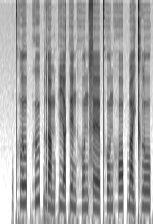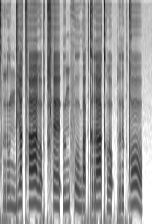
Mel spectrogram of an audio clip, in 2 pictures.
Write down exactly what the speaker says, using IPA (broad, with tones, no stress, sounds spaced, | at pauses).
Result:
pʰ l ɤː˥˩ p̚ h ɯː˥˩ p̚ r a˩˦ m k i˩˦ a̯ k e˨˩ n h o˧ n s ɛː˩˦ pʰ o˦˥ n h ɔː˦˥ p̚ b a˩˦ j kʰ l oː˧ kʰ r u˧ n d i˥˩ a̯ tʰ aː˥˩ l ɔ˦˥ ʔ t͡ɕʰ ɛː˧ ʔ ɯ˦˥ ŋ f oː˧ w a˦˥ k̚ t r aː˥˩ kʰ l ɔ˨˩ ʔ p r ɯ˦˥ k̚ d ɔː˥˩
